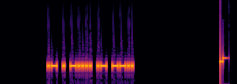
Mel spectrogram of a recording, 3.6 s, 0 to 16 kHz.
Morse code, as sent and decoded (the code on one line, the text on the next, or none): .- . -.... .- --..
AE6AZ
